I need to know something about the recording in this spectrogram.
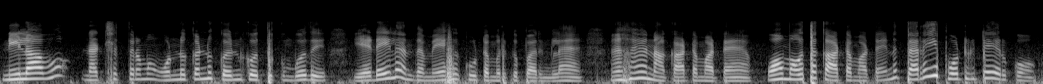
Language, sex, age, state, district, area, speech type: Tamil, female, 60+, Tamil Nadu, Erode, urban, spontaneous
